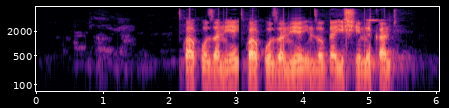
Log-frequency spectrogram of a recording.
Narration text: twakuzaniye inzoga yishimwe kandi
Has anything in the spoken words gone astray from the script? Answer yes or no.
yes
